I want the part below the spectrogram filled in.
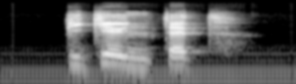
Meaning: to go for a dip, to take a dip, to dive head first; to go for a swim
- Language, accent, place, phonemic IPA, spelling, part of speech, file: French, France, Lyon, /pi.ke yn tɛt/, piquer une tête, verb, LL-Q150 (fra)-piquer une tête.wav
